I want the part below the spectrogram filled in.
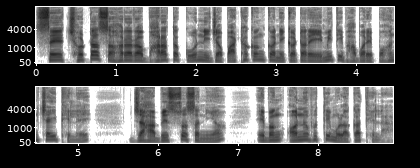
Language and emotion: Odia, neutral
